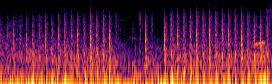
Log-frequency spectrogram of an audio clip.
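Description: Rapid automatic gunfire rattles through a battle royale video game, loud and close, with dense repeated bursts that pause briefly mid-way before resuming at a steady fast rhythm.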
